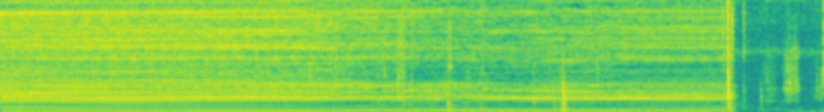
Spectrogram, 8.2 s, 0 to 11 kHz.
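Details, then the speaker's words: Philco Noiseless 6800 BTU window air conditioner from the 60s or 70s, compressor running on its own after a delayed start: steady, even humming drone building pressure until shutoff; compressor healthy, owner wonders about a starting winding. "so that sounds pretty good and you could hear it build up pressure there so there ain't nothing wrong with this compressor"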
